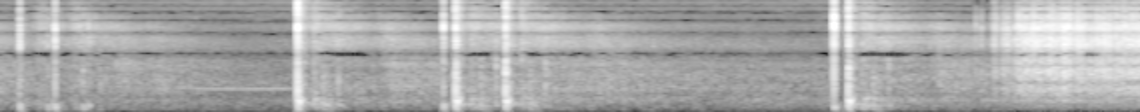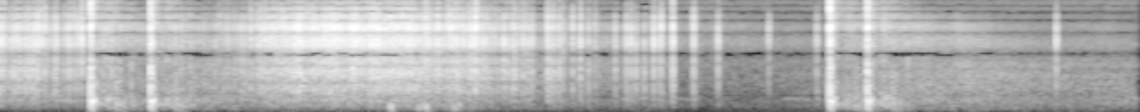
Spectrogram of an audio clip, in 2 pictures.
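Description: Mortar-fired aerial firework shells bursting: a string of sharp booms, about nine in all, some in quick pairs, with two stretches of dense crackling hiss around the middle.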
